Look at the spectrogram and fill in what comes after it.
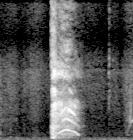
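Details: Single short, forceful, strained, throaty cough outdoors right after breathing in smoke from a passing train (called Amtrak, though described on the spot as a freight); irritant cough.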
